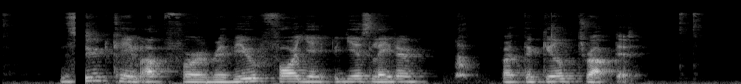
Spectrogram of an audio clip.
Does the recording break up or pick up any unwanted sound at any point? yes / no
yes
